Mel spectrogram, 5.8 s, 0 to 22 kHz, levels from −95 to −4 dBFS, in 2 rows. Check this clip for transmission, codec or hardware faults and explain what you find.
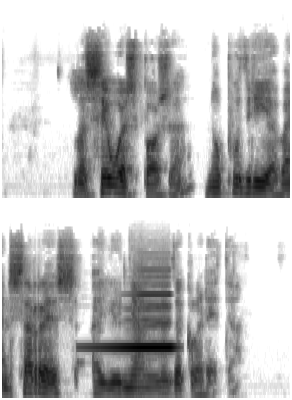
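One fault: loudspeaker feedback squeal, from 3.63 to 4.71 s. A microphone is picking up the loudspeaker it drives, and at 1 kHz the loop gain exceeds one. That tone feeds on itself, swelling over most of a second into a steady squeal that ends up roughly 10 dB louder than the speech.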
